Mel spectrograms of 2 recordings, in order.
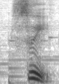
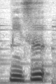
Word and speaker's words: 水: Moving on to Wednesday, there are two Japanese pronunciations, which is sui and mizu.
